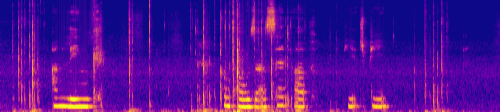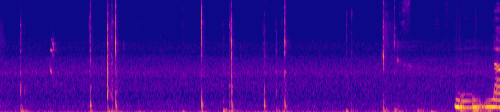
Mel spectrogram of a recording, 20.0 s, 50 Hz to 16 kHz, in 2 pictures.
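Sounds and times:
computer keyboard keystrokes: 0:00.2 - 0:00.9, 0:02.6 - 0:06.8, 0:08.2 - 0:09.0, 0:11.8 - 0:12.4, 0:14.0 - 0:15.8.

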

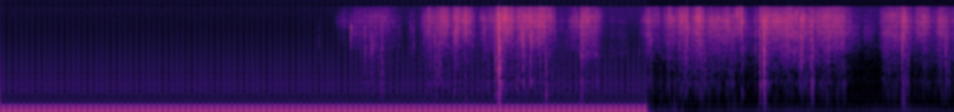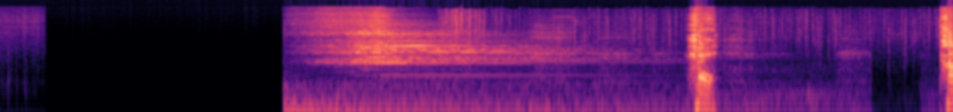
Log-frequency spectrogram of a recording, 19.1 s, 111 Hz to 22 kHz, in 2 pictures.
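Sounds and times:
irregular crackling: 0:03.4 - 0:10.0, 0:13.8 - 0:19.0.

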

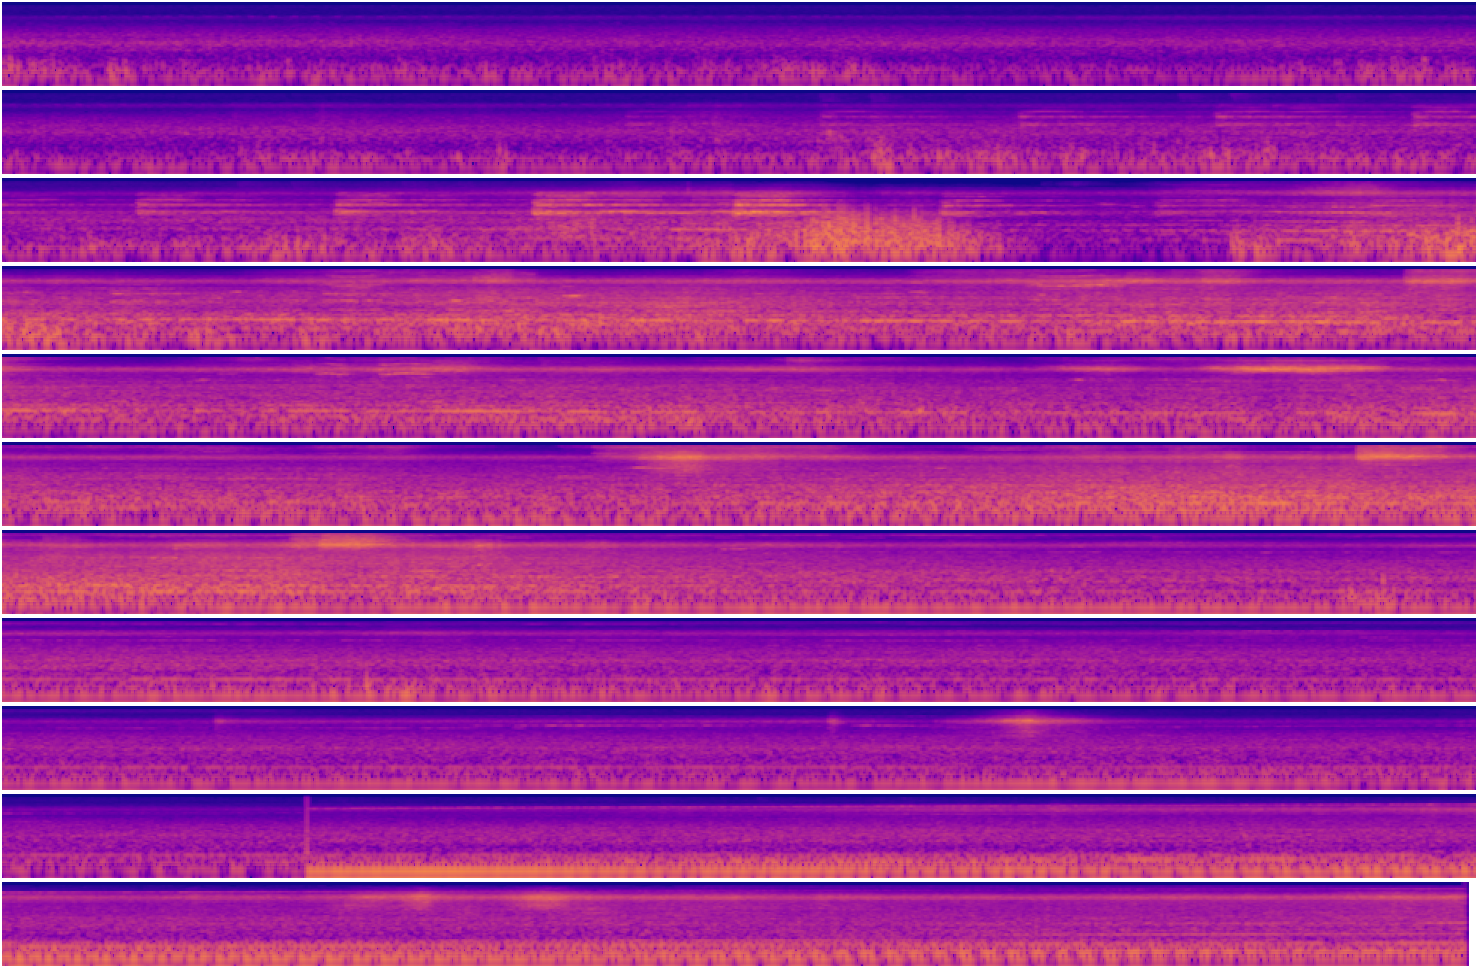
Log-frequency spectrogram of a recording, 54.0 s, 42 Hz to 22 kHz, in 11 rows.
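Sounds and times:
diesel locomotive engine drone: 0:00.0 - 0:54.0
train coaches rolling by: 0:00.0 - 0:54.0
high wheel squeals: 0:08.6 - 0:16.9, 0:17.6 - 0:31.0, 0:31.8 - 0:44.6
loud low rumble: 0:45.2 - 0:49.7.

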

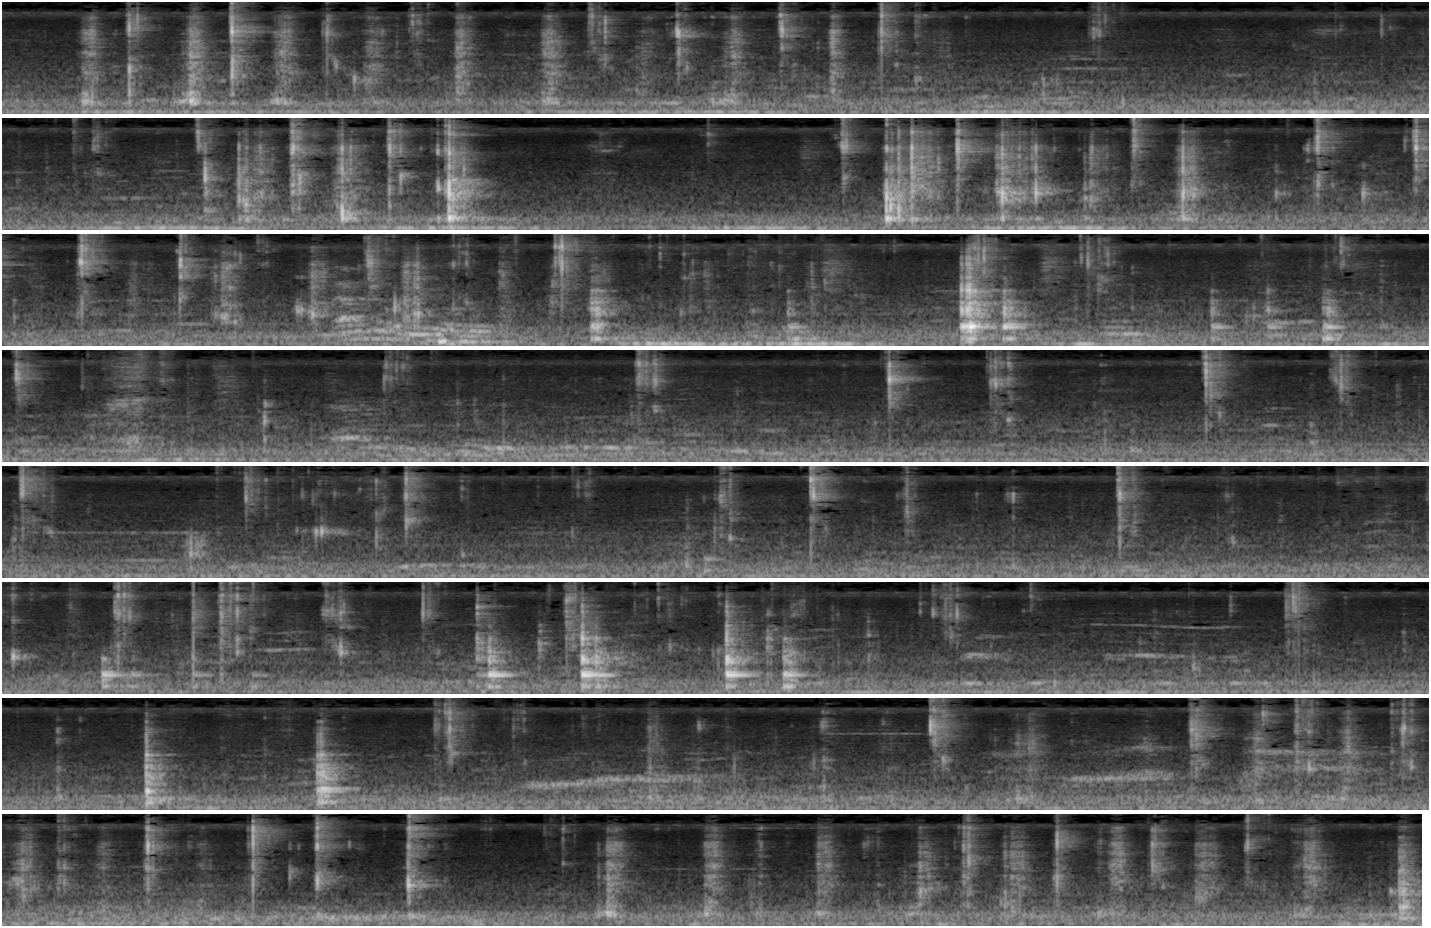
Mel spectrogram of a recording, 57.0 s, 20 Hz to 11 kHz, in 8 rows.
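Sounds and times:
person chewing food: 0:00.3 - 0:05.6, 0:06.5 - 0:25.0, 0:25.6 - 0:41.0, 0:41.6 - 0:57.0.

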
